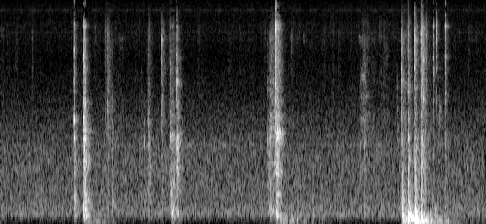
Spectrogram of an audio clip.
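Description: Metal clicks and knocks as a steel bracket is handled and set into a rag-padded bench vise and the vise's sliding handle bar is turned and tightened. A few light clicks come in the first three seconds, a single knock about four seconds in, and a louder cluster of clanks about six seconds in.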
